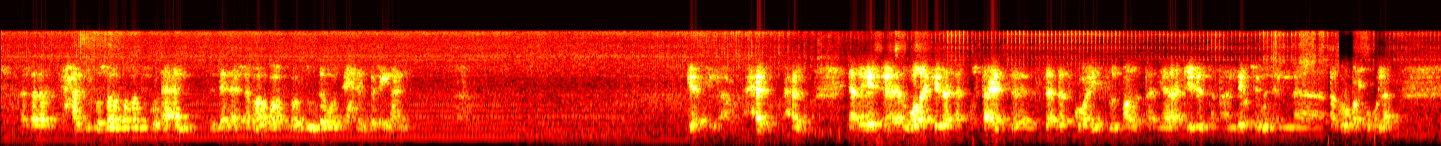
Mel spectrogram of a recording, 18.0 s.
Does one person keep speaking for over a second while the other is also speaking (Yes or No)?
No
